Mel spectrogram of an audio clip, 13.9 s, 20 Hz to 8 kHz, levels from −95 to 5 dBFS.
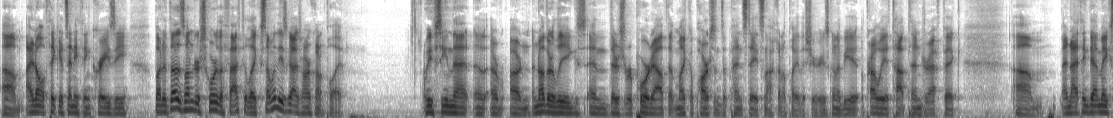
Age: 30-49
